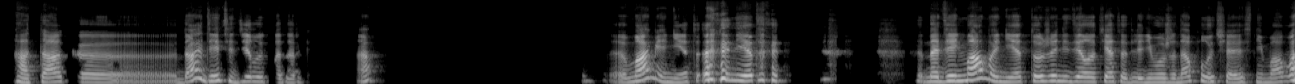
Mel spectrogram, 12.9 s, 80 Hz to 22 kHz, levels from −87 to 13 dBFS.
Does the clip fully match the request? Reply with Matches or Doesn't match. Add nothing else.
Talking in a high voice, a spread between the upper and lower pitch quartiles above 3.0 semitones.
Matches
